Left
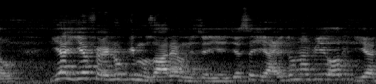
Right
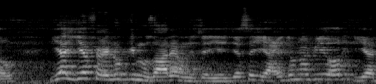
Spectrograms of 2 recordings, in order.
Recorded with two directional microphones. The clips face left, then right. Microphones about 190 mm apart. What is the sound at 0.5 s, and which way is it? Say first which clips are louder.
A man's voice: right 2 dB; 40° right (ahead or behind).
